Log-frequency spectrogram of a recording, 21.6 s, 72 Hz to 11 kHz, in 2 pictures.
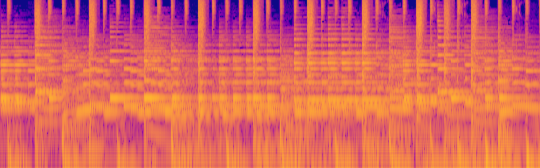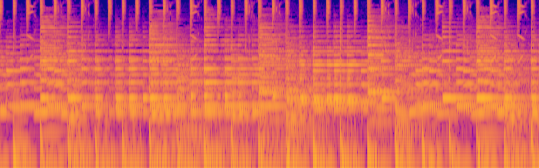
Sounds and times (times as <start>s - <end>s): Music: 0.0s - 21.5s.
